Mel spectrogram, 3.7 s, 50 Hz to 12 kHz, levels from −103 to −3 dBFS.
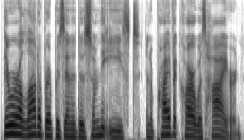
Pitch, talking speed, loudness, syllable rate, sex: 165 Hz, 245 wpm, -17 LUFS, 7.2 syllables/s, female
